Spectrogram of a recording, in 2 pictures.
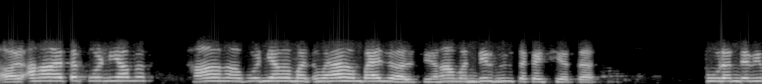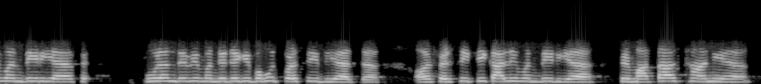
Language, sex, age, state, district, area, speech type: Maithili, female, 18-30, Bihar, Purnia, urban, conversation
